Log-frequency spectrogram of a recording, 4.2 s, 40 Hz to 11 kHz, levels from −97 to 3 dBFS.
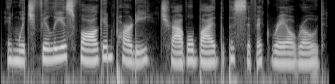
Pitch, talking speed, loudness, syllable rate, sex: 185 Hz, 160 wpm, -19 LUFS, 4.4 syllables/s, female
